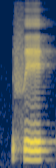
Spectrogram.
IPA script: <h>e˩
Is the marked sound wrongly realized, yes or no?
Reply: yes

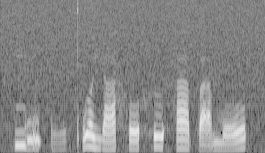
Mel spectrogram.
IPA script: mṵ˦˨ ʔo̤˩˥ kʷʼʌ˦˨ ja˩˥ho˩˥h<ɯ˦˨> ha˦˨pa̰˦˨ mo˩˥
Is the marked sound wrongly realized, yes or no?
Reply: no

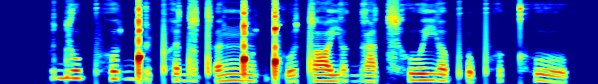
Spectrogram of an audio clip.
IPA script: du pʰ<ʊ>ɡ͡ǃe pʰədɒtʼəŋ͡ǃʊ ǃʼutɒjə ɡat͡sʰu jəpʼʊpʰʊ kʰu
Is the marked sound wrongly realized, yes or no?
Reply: no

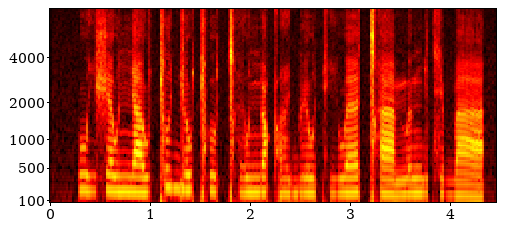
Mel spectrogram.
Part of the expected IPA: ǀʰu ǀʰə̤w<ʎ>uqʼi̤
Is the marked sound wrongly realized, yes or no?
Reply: yes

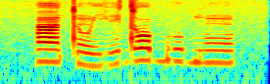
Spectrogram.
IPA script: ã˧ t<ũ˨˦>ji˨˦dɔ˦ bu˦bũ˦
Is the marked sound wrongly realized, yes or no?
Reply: yes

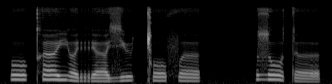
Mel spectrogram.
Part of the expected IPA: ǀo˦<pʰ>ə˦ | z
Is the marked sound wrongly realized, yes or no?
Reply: yes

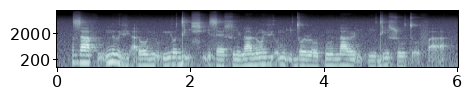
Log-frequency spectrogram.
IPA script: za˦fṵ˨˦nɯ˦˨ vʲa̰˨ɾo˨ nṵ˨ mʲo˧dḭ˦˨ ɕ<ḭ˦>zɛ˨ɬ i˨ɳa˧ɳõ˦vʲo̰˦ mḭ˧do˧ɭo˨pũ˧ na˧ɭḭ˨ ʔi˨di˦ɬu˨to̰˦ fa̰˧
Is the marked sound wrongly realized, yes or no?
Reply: yes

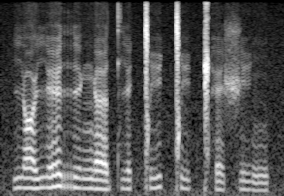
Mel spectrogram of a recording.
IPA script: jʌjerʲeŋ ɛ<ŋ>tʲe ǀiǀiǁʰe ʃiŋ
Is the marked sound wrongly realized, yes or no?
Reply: yes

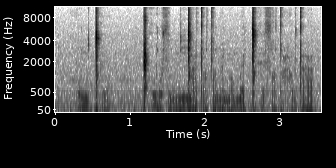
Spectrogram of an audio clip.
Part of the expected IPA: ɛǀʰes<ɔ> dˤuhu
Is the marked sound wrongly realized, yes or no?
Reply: no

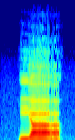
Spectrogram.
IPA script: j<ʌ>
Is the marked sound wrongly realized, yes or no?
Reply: yes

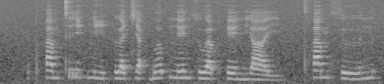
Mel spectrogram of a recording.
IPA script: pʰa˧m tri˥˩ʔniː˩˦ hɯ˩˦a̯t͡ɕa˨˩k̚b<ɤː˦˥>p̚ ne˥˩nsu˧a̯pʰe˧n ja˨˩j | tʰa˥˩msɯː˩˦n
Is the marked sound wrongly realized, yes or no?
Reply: no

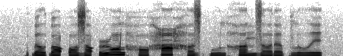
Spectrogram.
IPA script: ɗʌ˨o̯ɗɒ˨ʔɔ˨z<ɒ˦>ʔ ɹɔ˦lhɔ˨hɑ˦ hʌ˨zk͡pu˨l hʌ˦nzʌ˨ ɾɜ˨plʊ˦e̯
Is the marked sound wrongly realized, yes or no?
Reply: yes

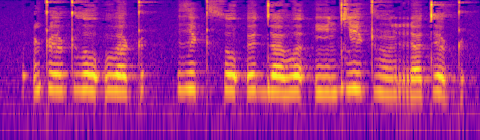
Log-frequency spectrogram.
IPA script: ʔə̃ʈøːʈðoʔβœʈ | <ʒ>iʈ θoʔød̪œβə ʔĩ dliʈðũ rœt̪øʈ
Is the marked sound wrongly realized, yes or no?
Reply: yes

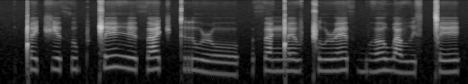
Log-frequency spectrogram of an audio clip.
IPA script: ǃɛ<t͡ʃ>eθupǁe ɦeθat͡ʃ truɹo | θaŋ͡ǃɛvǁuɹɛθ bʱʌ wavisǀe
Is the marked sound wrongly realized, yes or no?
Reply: no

